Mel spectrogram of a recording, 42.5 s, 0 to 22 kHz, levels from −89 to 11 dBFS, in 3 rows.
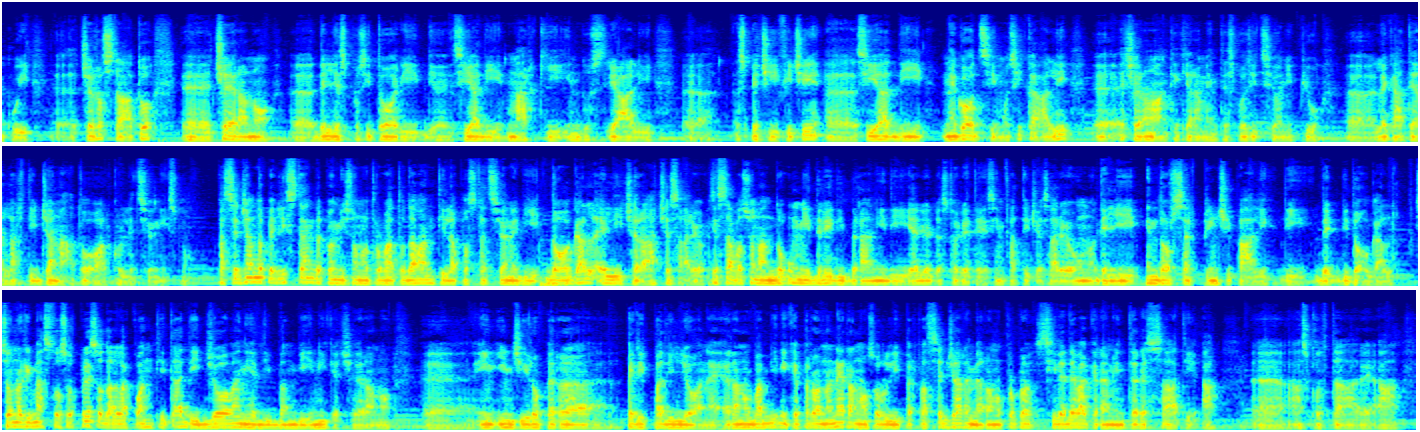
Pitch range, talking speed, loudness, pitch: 80-95 Hz, 155 wpm, -22 LUFS, 85 Hz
